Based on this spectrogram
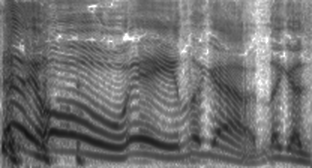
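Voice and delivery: high, hammed-up Italian wiseguy "look out"; a joking Italian wiseguy warning about his shoes; mock tough-guy warning. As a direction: play a mock threatening paisan, high and playful.

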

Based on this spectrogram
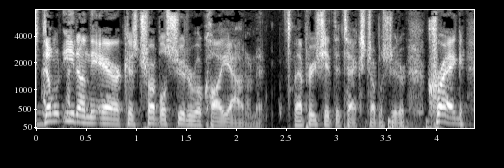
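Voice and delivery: ordinary talk

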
